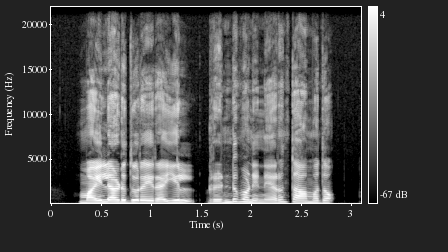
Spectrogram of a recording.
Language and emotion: Tamil, sad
